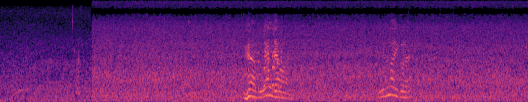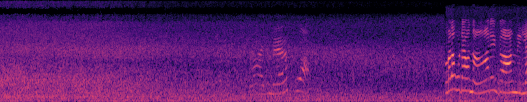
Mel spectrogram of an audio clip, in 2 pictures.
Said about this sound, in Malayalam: വെള്ളച്ചാട്ടത്തിൽ നല്ല സൗണ്ടും കേൾക്കുന്നുണ്ട്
